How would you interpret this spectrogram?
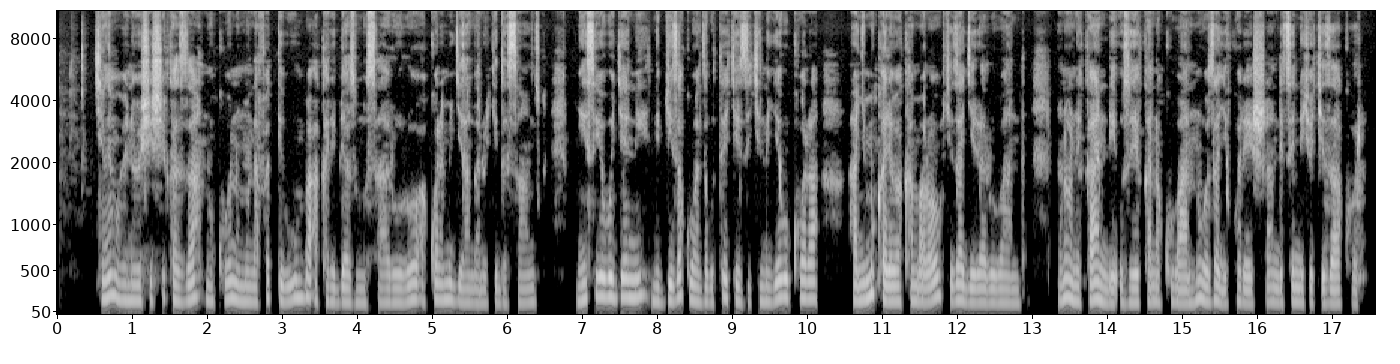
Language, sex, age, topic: Kinyarwanda, female, 18-24, education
